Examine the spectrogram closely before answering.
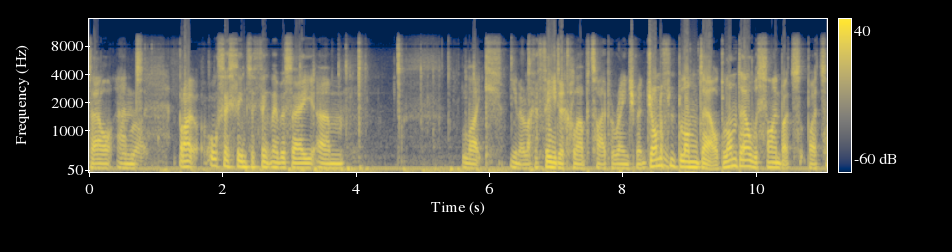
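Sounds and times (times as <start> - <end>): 
speech: 0.0 - 4.1, 5.6 - 11.0
low hum: 0.0 - 11.0
typing on a computer keyboard during an online search: 3.0 - 5.7.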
